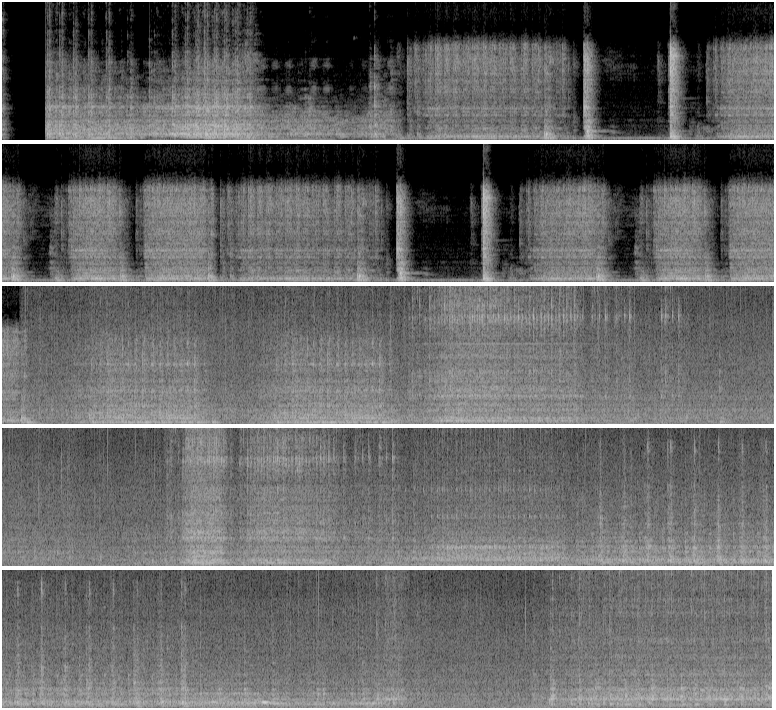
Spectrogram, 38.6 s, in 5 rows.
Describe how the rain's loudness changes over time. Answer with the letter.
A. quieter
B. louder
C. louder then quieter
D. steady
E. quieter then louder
D.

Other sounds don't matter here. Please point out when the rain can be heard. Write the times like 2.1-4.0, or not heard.
15.6-38.5.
